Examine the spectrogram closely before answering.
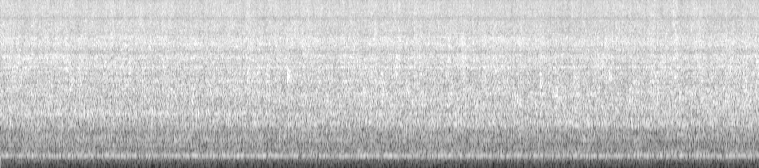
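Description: Water running steadily from a bathroom tap, a constant rush with a low hum under it.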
